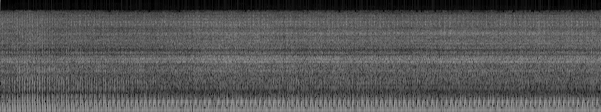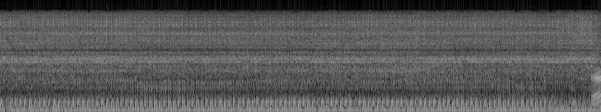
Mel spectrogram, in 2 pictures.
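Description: A Harley-Davidson Sportster motorcycle idles loud and close with a steady, loping rumble for the whole stretch and a faint mechanical clatter, and no voices.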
